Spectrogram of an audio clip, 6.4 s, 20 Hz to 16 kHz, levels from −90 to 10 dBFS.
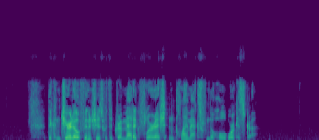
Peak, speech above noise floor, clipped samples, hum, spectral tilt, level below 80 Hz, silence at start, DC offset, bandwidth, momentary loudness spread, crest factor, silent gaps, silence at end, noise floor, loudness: -4 dBFS; 54 dB; under 0.1%; none; -2 dB/octave; -74 dBFS; 0.6 s; under 0.1%; 10 kHz; 17 LU; 26 dB; none; 1.3 s; -81 dBFS; -26 LUFS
